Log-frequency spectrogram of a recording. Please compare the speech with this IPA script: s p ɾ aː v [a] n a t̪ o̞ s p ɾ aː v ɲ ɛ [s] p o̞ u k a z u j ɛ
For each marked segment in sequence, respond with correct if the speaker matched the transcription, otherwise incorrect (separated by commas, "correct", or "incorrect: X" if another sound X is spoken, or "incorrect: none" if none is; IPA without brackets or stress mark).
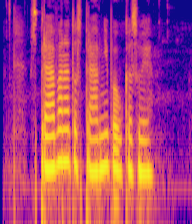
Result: correct, incorrect: none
